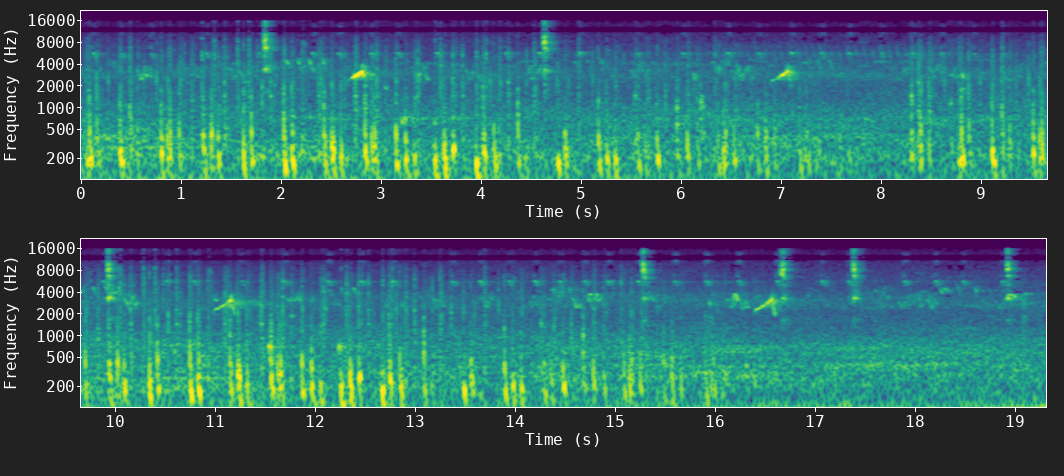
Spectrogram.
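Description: A horse trotting, its hooves beating in a steady run of hoofbeats.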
